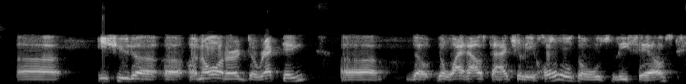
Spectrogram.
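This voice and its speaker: An animated man at a moderate pace with a Louisiana accent. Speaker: energy industry advocate. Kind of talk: radio interview. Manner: animated, repetitive stammering starts.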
